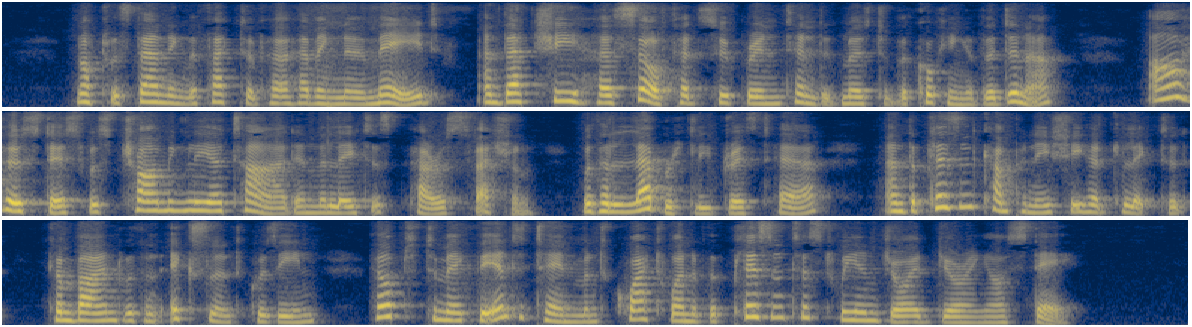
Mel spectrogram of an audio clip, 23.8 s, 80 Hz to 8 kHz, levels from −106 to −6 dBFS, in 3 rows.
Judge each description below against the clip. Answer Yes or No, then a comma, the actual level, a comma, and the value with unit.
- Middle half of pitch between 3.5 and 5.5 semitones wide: Yes, average, 4.7 semitones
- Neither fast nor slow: Yes, average, 155 wpm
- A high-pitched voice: Yes, high, 205 Hz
